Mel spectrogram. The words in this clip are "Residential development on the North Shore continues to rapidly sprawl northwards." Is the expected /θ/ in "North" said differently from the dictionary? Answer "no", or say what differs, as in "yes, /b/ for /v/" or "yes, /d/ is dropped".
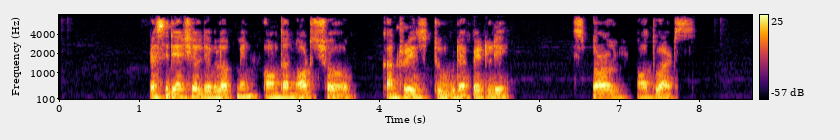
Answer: yes, /t/ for /θ/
